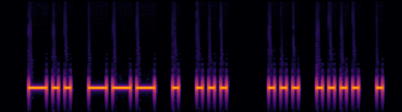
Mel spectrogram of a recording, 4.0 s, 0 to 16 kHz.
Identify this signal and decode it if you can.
Morse code, heard as a keyed tone, about 20 wpm, 700 Hz. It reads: DOES SHE
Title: Sentences from Top 1000 Words - Review Part 2 - 20wpm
